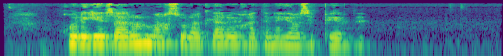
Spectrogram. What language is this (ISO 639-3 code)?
uzb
